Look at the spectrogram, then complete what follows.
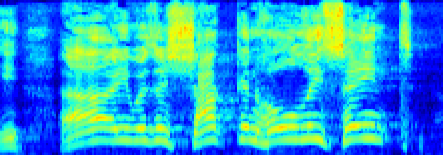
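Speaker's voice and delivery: put-on heavy Irish accent. Retelling a schoolboy's answer from a class interview, in a thick Irish brogue. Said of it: "said in an Irish brogue, you know, very thick".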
